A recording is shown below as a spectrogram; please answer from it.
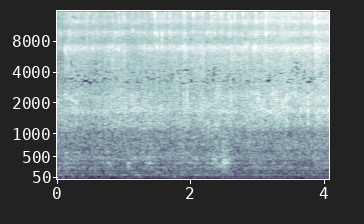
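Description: Steady sizzle of washed, drained rice frying in a wok with cooked spice paste and vegetables, stirred with a wooden spatula. The rice is being fried before water is added, as for pulao.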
